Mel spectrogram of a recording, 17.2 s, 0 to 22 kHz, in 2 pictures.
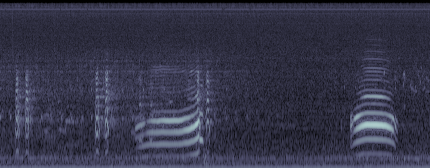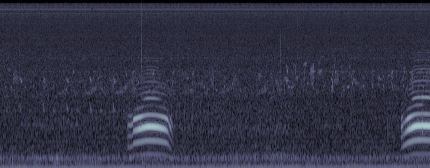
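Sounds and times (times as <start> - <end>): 
black-throated loon calls: 0.3 - 4.3, 7.0 - 8.0, 11.2 - 12.1, 16.6 - 17.2.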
